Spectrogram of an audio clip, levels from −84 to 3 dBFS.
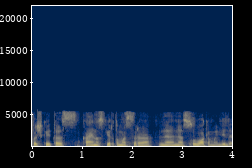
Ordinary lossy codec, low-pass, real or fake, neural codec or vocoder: AAC, 24 kbps; 5.4 kHz; fake; codec, 44.1 kHz, 7.8 kbps, DAC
